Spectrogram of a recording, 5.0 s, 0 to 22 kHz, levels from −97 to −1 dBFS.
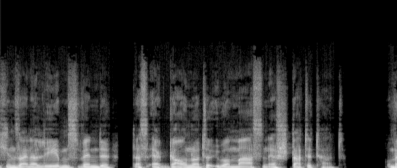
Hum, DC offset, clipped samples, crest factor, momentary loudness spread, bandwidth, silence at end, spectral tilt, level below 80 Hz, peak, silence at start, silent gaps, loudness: none; under 0.1%; under 0.1%; 16 dB; 9 LU; 13.5 kHz; 0 s; -6.5 dB/octave; -56 dBFS; -2 dBFS; 0 s; 1.47-1.61 s, 4.33-4.81 s; -18 LUFS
